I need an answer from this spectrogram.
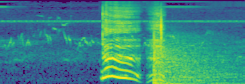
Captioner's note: gasping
